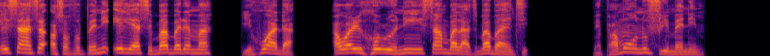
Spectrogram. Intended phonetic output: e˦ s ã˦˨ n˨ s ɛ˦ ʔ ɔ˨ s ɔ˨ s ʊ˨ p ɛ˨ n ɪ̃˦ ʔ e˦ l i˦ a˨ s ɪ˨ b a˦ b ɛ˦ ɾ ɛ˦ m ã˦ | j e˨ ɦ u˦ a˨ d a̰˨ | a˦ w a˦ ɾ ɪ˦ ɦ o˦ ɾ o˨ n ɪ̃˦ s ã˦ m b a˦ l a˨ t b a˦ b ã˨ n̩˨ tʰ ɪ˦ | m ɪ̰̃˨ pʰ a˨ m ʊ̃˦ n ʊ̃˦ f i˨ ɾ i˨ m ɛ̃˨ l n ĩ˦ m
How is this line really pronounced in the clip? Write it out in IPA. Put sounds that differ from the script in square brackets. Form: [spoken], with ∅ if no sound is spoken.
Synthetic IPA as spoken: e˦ s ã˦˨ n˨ s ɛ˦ ʔ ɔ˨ s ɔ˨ [f] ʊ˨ p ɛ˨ n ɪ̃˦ ʔ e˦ l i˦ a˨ s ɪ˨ b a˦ b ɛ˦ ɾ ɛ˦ m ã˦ | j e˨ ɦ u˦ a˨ d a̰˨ | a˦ w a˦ ɾ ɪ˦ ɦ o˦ ɾ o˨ n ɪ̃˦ s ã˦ m b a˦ l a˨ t b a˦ b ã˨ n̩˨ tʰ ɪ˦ | m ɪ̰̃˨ pʰ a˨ m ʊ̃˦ n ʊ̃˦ f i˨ ɾ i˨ m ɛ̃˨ [∅] n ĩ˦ m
